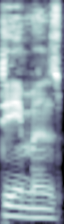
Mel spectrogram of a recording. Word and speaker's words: daemons: They're called demons, but it's spelled daemons.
